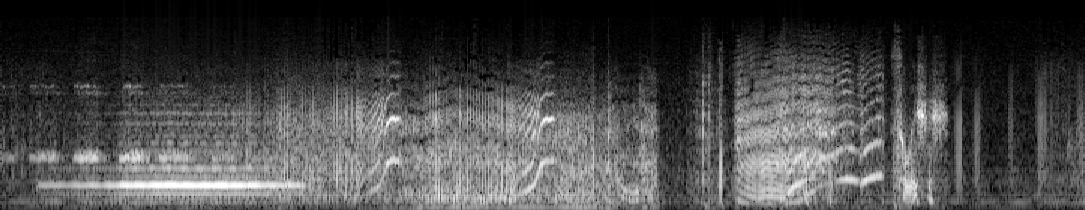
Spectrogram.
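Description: Dolphin echolocation clicks, used to find even the smallest fish in murky water on the darkest night: brief sharp bursts of rapid clicking, mixed with warbling, rising and falling whistles and a steady low droning tone early on. No one speaks.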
